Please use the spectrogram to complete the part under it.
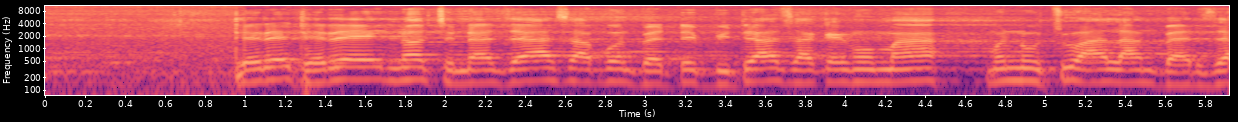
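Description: An elderly man chants in a drawn-out, singing voice through a microphone.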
